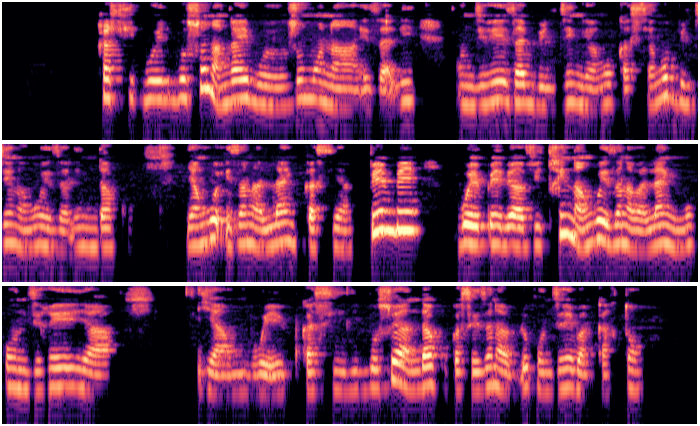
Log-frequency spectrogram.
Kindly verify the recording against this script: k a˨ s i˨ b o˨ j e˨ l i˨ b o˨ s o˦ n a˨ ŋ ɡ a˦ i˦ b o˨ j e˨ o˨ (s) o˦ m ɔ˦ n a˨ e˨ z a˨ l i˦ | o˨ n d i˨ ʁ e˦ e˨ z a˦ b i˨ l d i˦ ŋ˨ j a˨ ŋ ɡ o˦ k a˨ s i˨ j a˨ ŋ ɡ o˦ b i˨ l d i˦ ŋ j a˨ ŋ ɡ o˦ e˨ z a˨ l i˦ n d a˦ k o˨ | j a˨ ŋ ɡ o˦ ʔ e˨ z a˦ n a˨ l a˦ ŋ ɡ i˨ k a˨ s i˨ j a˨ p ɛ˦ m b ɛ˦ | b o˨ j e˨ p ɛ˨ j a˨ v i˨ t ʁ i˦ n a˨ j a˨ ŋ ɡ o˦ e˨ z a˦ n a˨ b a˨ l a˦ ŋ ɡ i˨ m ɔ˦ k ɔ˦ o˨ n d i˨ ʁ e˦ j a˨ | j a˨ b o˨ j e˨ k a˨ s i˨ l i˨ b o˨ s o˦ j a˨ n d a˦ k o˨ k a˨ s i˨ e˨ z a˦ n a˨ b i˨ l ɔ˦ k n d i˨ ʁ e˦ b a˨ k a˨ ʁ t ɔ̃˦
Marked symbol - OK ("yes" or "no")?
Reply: no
